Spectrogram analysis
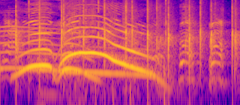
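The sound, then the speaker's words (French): Audience clapping on a French comedy joke show: sharp, quick claps run throughout, with a loud, sliding vocal whoop rising and falling over the first second and a half. “Vous pouvez applaudir, les filles.”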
